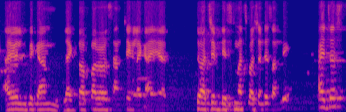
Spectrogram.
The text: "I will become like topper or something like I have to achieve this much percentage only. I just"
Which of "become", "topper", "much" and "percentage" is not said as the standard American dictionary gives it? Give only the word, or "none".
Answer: percentage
